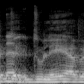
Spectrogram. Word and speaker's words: Keir Dullea: Keir Dullea würde ich auch sagen. Das hat mich fast so sehr fasziniert wie der Film 2001 überhaupt. Keir Dullea, einer der beiden, die sich ja sehr ähnlich sehen, die dann am Ende in dem Raumschiff sind und Herr gegenüberstehen.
